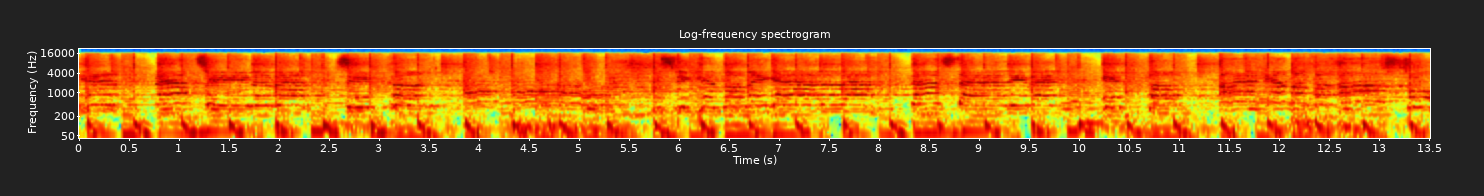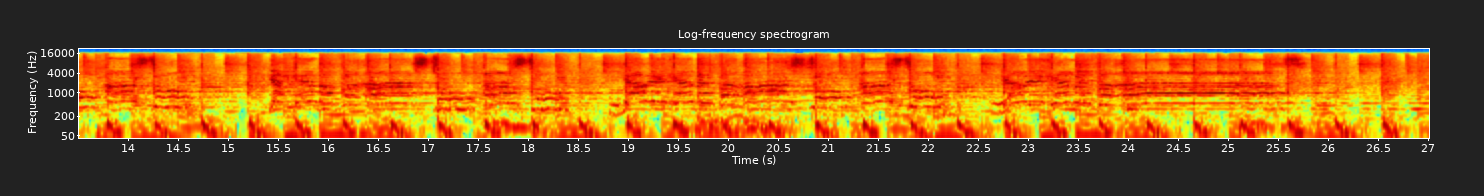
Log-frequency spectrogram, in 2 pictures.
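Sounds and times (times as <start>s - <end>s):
dance-pop backing track: 0.0s - 27.0s
women singing pop: 0.0s - 27.0s.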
